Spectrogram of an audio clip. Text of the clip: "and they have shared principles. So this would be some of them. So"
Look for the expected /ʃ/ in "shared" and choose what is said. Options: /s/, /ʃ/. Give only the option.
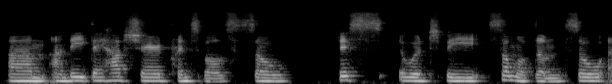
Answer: /ʃ/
